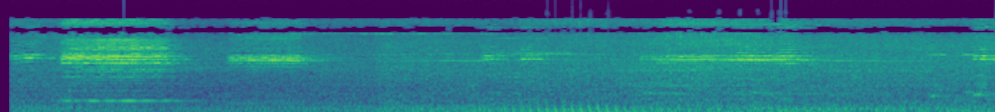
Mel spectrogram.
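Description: Traffic hums along a busy street outdoors.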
